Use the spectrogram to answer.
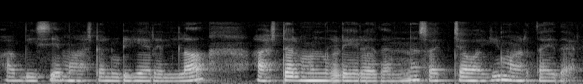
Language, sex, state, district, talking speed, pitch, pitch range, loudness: Kannada, female, Karnataka, Koppal, 80 wpm, 175 Hz, 165-180 Hz, -17 LUFS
